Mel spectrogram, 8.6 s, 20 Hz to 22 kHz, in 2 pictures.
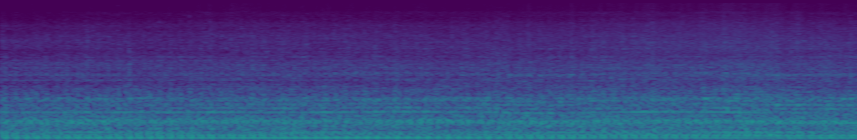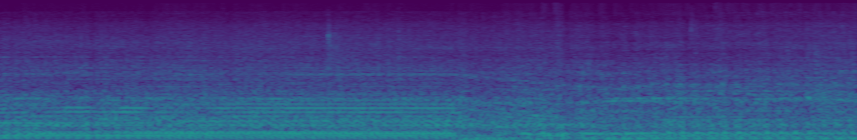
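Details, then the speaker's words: John Deere X350 riding mower, revived after years in storage with a dead battery: steady single-cylinder drone holding speed, then a brief dip and change in note, no knocks. Running healthy; charging later measured at 14.4 V while running. "So, since I have it running right now and the battery was technically dead, I'm going to put my probes on it."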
